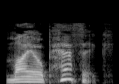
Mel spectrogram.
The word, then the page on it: myopathic: British English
